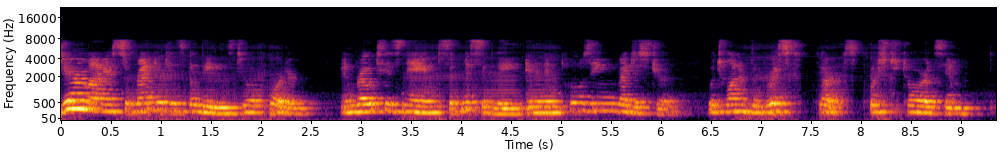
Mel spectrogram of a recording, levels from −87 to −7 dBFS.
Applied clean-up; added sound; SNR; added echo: neural separator model SepFormer DNS4.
